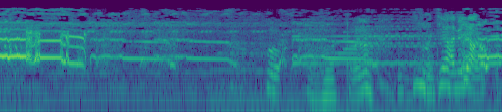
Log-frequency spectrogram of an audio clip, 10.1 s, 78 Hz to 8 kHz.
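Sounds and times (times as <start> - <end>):
man imitating a rooster crowing: 0.0 - 1.7, 5.5 - 10.0
speech: 8.9 - 9.9.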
